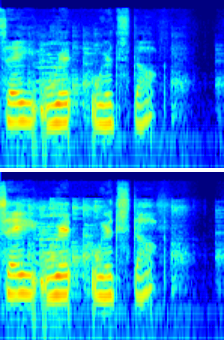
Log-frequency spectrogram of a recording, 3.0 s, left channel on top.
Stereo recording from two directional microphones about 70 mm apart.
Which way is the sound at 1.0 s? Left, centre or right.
Right.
